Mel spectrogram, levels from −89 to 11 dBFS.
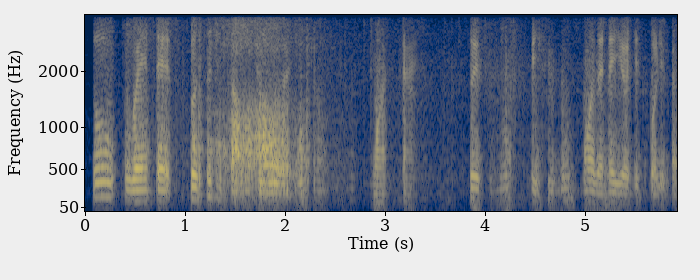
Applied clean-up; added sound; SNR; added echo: neural mask model RNNoise.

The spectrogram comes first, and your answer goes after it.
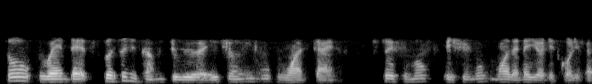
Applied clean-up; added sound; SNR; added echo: neural mask model Resemble Enhance denoiser.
